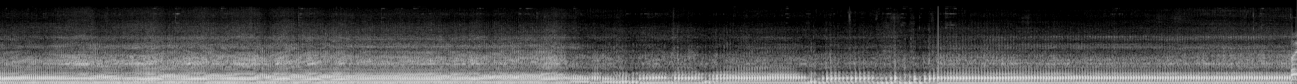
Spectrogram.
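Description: Suzuki DRZ400SM supermoto motorcycle riding on a dry hard-packed dirt trail, its single-cylinder engine droning loud and close with shifting revs, plus rough clattering bumps and wind rush midway.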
